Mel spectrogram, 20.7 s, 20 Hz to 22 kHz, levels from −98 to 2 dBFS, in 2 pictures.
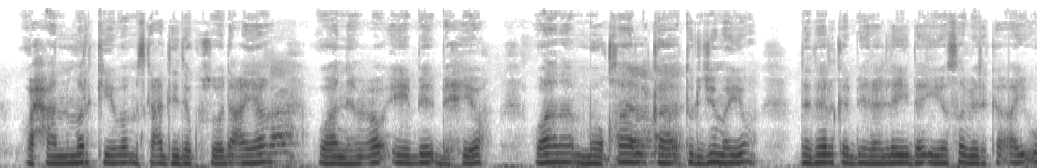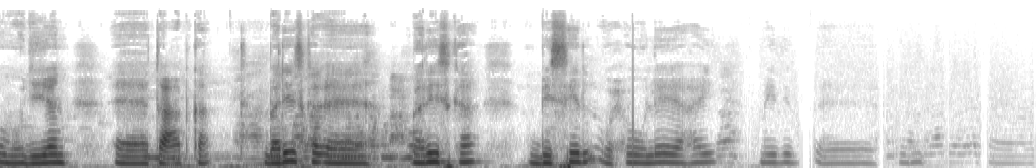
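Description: A speech clip with two brief dropouts to digital silence and a fade-out that breaks up as it gets quiet. The first block of digital silence lands at 10.08 s, between "dadaalkii beeralayda iyo samirka" and "ay u", and the second at 16.70 s. Each is a 5.8 ms hole where the signal jumps straight to zero and back, heard as a tick rather than an audible gap. The length fits a 256-sample buffer that was not filled in time, so the output held zeros for one block. The second kind of fault is truncation distortion on the fade. The fade-out starts at 15.88 s and runs to the end of the clip at 20.73 s. From 15.88 s the quiet end turns gritty, and from 17.63 s it is at its worst. The fade is being computed with too few bits and no dither, consistent with about 10-bit resolution, so low-level detail collapses into coarse square steps.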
